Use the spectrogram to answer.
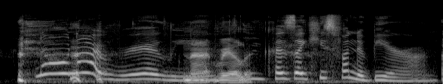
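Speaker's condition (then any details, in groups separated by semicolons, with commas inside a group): No condition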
